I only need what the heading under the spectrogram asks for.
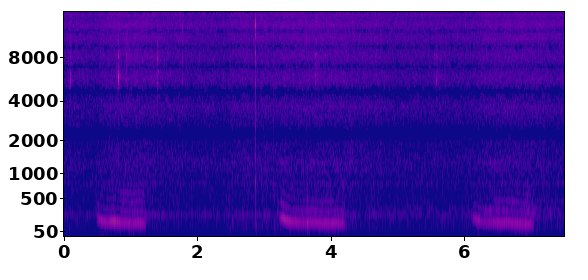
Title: Jingles snores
